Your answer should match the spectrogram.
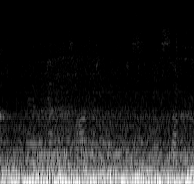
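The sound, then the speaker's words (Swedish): A bus engine drones steadily from inside the cabin during a ride from Klaipeda with a rented bicycle aboard, a loud, continuous low rumble with road noise that holds even and unbroken throughout, with faint voices mixed into the hum. “På buss med cykel som har hyrt från vandrarhemmet i Klaipeda.”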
